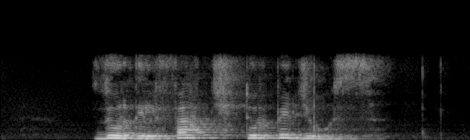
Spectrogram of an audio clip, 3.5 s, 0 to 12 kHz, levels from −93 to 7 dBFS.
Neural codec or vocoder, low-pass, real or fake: codec, 16 kHz, 8 kbps, FunCodec, trained on Chinese and English, 25 frames a second; 7.2 kHz; fake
